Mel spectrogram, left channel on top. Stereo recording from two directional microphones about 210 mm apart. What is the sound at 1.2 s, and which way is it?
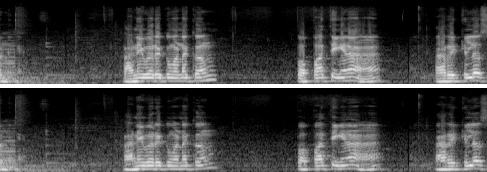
A man's voice, 50° left (ahead or behind).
